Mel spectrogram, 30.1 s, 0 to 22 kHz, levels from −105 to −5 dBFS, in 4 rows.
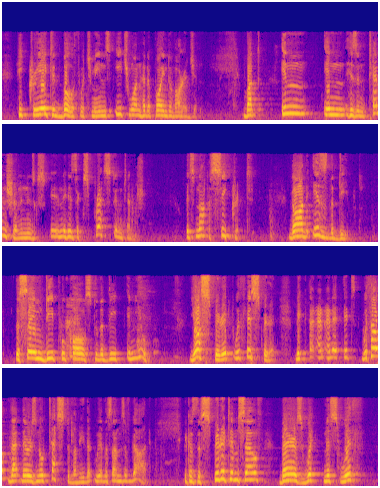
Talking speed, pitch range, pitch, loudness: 140 wpm, 170-210 Hz, 185 Hz, -21 LUFS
